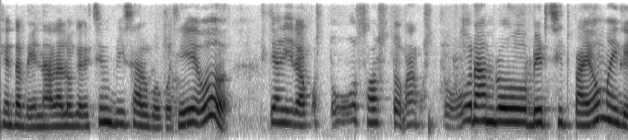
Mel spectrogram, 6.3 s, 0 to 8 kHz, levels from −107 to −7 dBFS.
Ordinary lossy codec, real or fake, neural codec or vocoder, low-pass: none; fake; codec, 16 kHz, 6 kbps, DAC; 7.2 kHz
